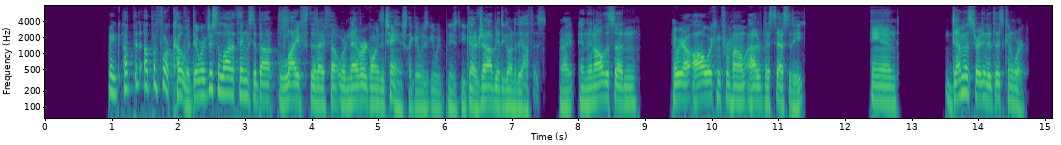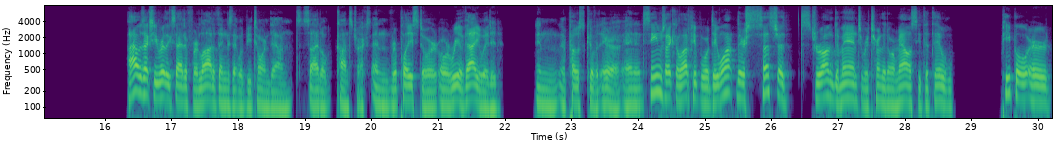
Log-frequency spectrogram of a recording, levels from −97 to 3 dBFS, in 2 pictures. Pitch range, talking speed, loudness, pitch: 105-135 Hz, 220 wpm, -25 LUFS, 120 Hz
